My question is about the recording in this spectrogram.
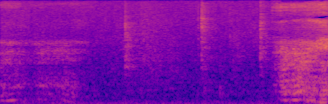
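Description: Near silence: faint room tone with a couple of soft clicks.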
